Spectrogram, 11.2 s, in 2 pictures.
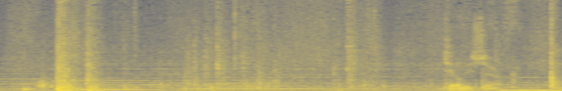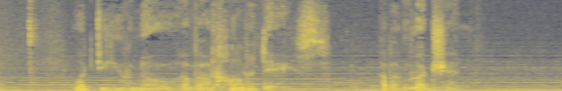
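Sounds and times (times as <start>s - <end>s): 
chair set down on a hard floor: 0.3s - 3.8s
speech: 4.5s - 5.2s, 6.4s - 10.4s.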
